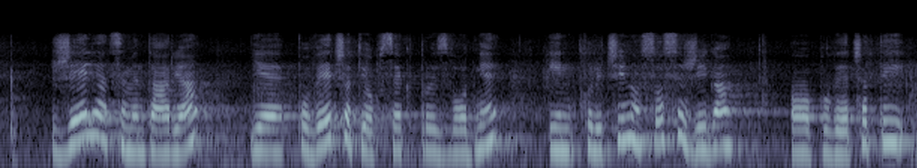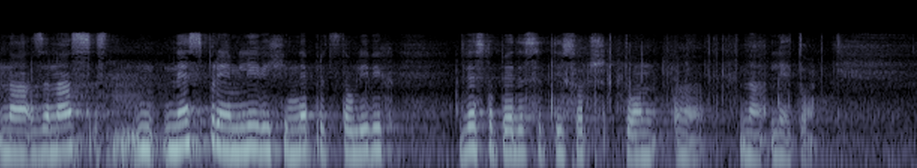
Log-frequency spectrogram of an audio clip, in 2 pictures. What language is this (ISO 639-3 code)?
slv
